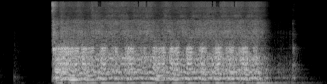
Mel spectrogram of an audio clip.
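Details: 1960 Ford Starliner with 360 FE Tri-Power engine: about two seconds of even starter churning at roughly four beats a second, never catching. The owner is unsure of spark and plans to check firing order and points. Cranks but will not start.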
